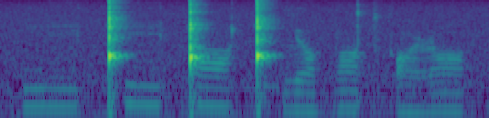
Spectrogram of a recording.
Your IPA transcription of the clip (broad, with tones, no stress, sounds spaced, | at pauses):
ŋ iː˩ ǃʰ iː˨ ǃ ɔː˨ ǃ ḭ˩ lʲ ɔ˩ b ɔ˨ t͡sʼ ɔ˩ ɭ ɔ˨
